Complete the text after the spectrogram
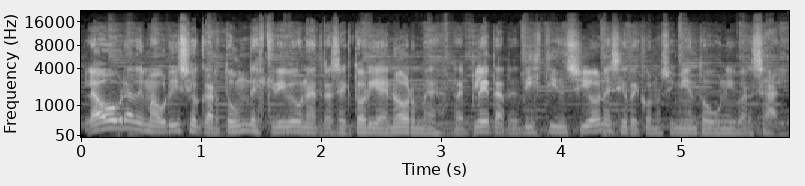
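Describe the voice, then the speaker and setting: A man's voice: fairly low pitch, expressive, brisk. A man reading a scripted biographical narration as a voice-over. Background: guitar music under the voice-over.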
